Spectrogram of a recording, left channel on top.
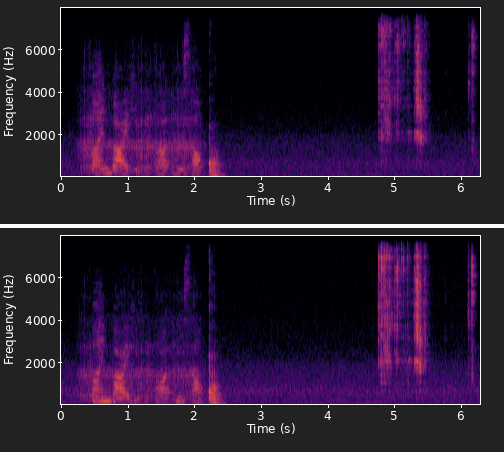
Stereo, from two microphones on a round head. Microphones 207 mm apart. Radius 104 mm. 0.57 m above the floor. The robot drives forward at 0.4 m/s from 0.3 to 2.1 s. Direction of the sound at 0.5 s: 60° left (ahead or behind).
